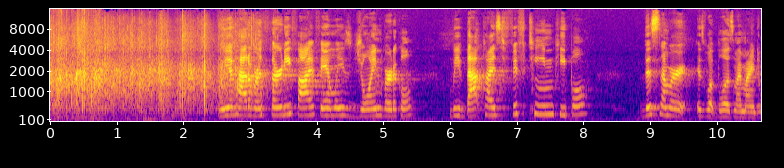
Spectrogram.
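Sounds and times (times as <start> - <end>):
audience applause: 0.0 - 2.9
speech: 2.6 - 8.2, 8.9 - 10.6.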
